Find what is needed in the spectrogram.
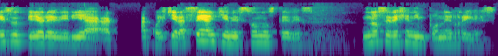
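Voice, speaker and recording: A woman with a plain, everyday voice speaks at a fairly quick pace, using a medium pitch and fairly even intonation. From Veracruz, Mexico. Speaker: LGBT youth activist. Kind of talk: panel discussion.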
